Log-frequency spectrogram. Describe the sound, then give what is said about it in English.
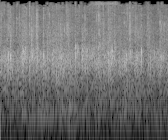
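Steady applause from an audience fills the whole moment, a dense patter of many hands clapping at once with no pauses or speech. “Give yourself a round of applause for that.”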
